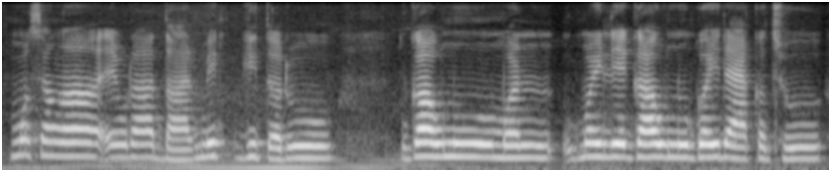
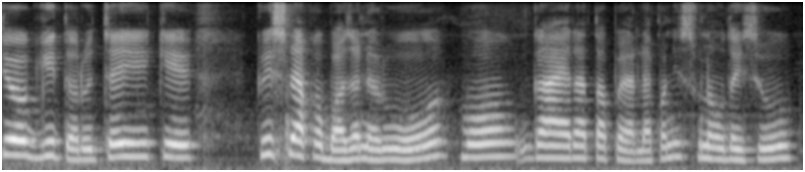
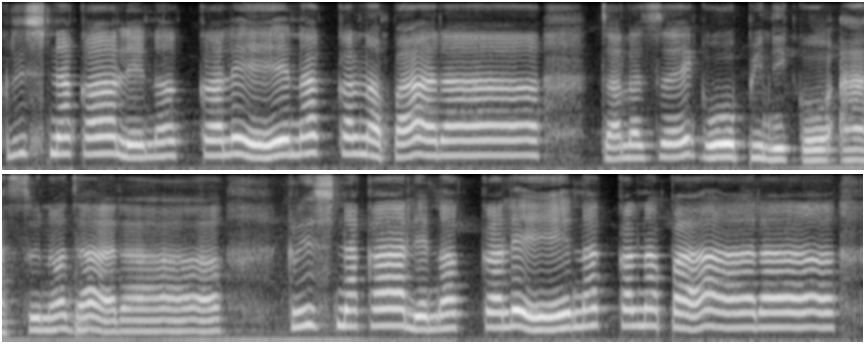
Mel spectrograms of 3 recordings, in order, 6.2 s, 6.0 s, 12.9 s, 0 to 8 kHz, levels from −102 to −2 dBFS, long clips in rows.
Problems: none marked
